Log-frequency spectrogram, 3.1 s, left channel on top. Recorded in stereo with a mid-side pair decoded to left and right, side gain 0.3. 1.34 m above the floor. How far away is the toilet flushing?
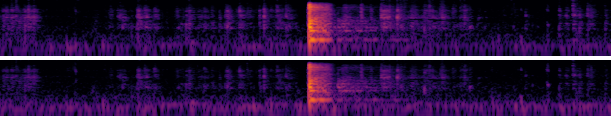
About 0.5 m.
